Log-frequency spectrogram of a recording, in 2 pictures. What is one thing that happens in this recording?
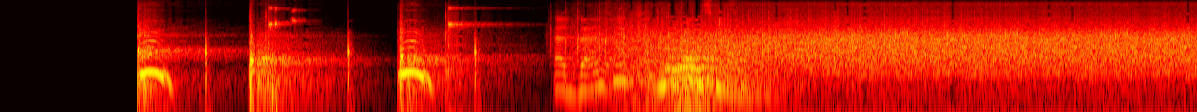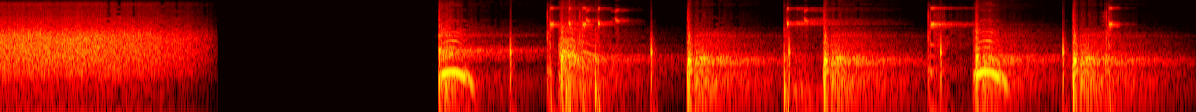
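Tennis balls are struck sharply with rackets and bounce.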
